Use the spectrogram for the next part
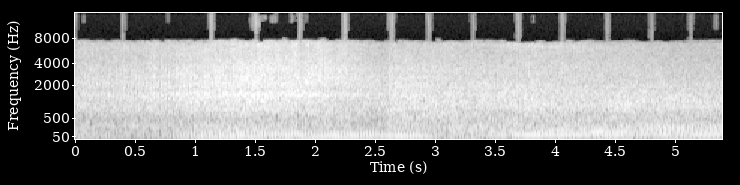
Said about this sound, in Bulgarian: На този фон рева на коли и камиони си е направо блажен ромом на поточе.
